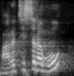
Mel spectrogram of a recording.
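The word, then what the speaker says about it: μάρτυς: 그런데이 증인이라고 하는이 말은 헬라어로 마르티스라고 발음하는데이 말의 의미는 두 가지 의미를 갖고 있어요.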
